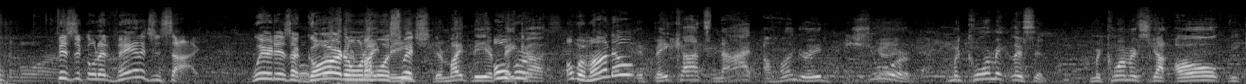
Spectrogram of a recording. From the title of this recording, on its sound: LIVE at the Final Four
